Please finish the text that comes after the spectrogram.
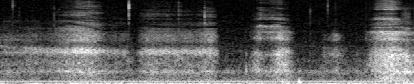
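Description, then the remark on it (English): A small, breathy yawn: several soft, drawn-out airy inhales and exhales, with no talking, ending on a slightly stronger breath. “Ooh, a little yawn there, sorry.”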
